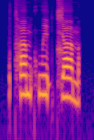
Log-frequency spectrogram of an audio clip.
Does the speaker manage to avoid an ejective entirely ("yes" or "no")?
yes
